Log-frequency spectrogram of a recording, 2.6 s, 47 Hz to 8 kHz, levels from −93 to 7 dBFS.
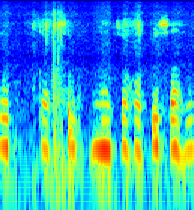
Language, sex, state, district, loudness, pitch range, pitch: Marathi, female, Maharashtra, Solapur, -21 LUFS, 205-220 Hz, 210 Hz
